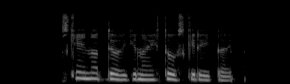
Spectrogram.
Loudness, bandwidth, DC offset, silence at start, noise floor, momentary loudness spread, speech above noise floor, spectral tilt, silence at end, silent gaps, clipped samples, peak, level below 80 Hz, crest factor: -37 LUFS; 11.5 kHz; under 0.1%; 0.6 s; -76 dBFS; 11 LU; 40 dB; -4 dB/octave; 0.55 s; none; under 0.1%; -20 dBFS; -88 dBFS; 18 dB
